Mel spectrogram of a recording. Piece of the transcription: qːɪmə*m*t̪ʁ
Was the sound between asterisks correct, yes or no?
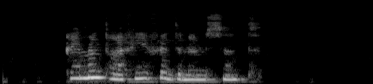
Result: no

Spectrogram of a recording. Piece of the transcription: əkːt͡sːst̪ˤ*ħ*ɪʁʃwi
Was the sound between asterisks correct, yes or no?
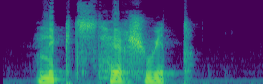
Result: yes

